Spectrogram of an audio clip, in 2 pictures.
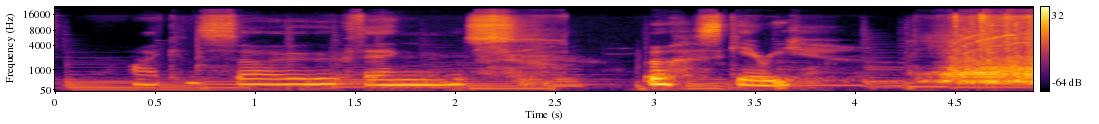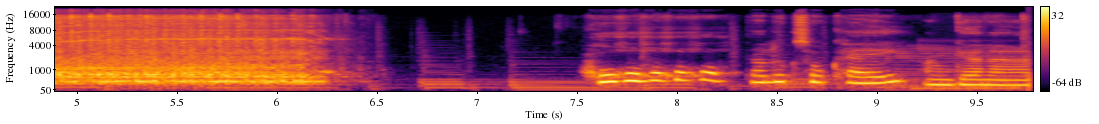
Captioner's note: sings; sewing machine noises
